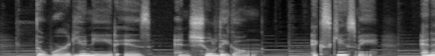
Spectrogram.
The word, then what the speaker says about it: Entschuldigung: Break it down. Entschuldigung. 4 syllables. The emphasis is on the second one. Entschuldigung. Try it. Entschuldigung.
